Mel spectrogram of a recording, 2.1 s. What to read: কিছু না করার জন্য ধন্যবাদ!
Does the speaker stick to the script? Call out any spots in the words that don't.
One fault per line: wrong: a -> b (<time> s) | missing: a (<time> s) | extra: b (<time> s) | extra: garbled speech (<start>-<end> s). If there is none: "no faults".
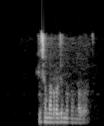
no faults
